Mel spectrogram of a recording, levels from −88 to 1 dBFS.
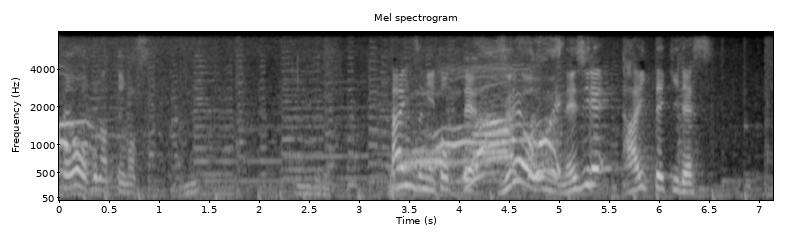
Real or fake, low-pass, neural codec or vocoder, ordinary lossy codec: real; 7.2 kHz; none; none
